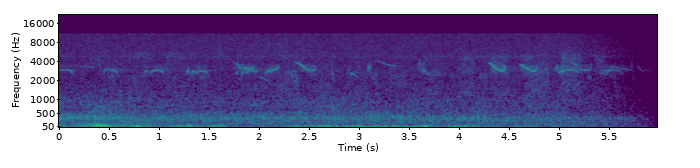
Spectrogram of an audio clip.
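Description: Small birds giving repeated short, high chirping calls, several a second, over a low rumble. The sound fades out near the end.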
